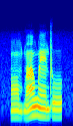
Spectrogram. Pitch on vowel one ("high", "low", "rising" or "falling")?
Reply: low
